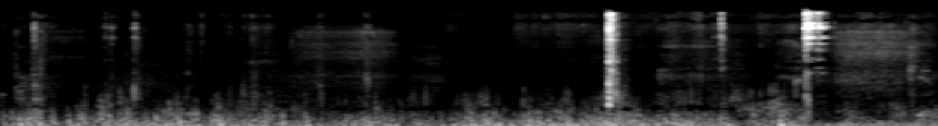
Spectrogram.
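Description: Two sharp clicks about a second apart, late on, as parts of a tank float valve assembly are handled, over a low steady rumble.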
